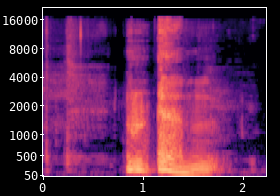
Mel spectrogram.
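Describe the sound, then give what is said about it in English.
Gruff throat clearing performed during a tabletop role-playing game, two rasping voiced bursts, a short one followed by a longer, heavier one, set against near silence. “behind you, you hear someone clearing their throat.”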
